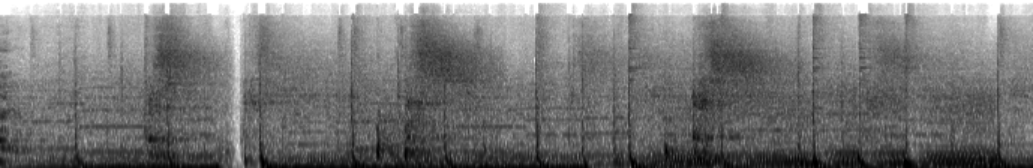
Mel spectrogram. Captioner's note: bright electronic music; hushes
